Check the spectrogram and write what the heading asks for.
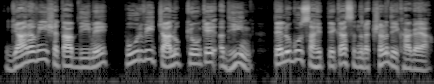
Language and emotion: Hindi, neutral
